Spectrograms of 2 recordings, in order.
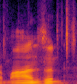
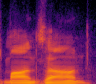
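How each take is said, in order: First: Monzon with a short, reduced second syllable; alternative name pronunciation. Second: Monzon with a long, full second syllable; alternative name pronunciation. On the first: Announcer offers another pronunciation, Monzon with short ending. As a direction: say Monzon quicker, ending like "zun". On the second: Announcer introduces the next batter, Monzon with full ZON. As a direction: say Monzon slowly, drawing out the ZON. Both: Shown as a demonstration. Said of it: "however you wanna pronounce it".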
